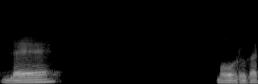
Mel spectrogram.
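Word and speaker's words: לאמר: 알렙과 이 에 사운드가 결합하면서 마치 예, 마치 뭐 순장문 비슷하게 바뀌어 버려요. 그러면서 여기가 묵음이 되고, 그래서 결국에는 레 모르가 된 거예요. 근데 이 형태가 이렇게 복잡한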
